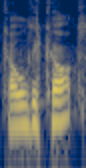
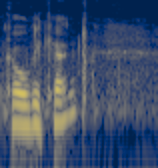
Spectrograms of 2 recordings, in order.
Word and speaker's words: Crowdecote: It's pronounced Crowdecote, not Crowdecote. Here is the Pack Horse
